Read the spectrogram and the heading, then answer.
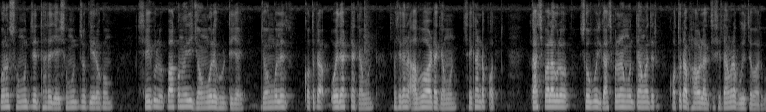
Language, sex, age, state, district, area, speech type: Bengali, male, 18-30, West Bengal, Nadia, rural, spontaneous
